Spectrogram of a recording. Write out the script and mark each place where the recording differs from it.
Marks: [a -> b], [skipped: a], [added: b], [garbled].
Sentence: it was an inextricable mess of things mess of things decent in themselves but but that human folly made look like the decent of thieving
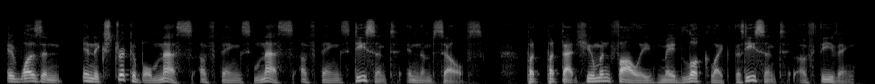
it was an inextricable mess of things mess of things decent in themselves but but that human folly made look like the decent of thieving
